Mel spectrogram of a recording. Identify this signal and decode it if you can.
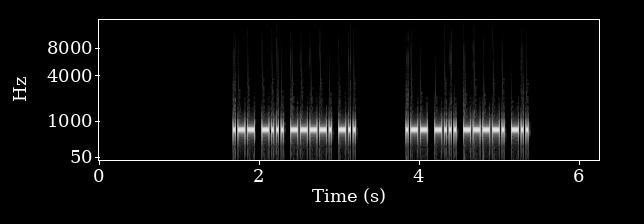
Morse code, heard as a keyed tone, about 37 wpm, 700 Hz. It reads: WB9D WB9D
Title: USA Call Signs - 4 Characters - Repeated 2x - 40wpm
